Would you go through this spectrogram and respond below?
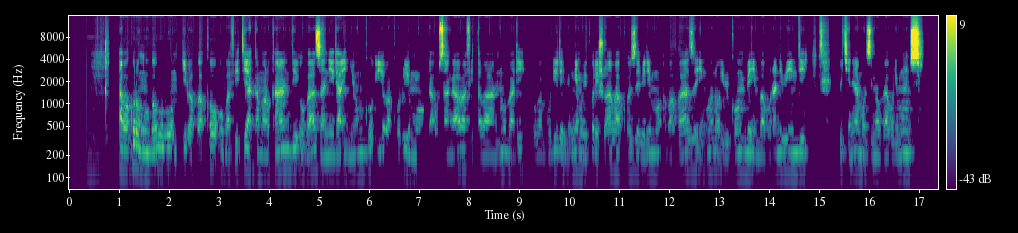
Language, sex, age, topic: Kinyarwanda, male, 18-24, education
